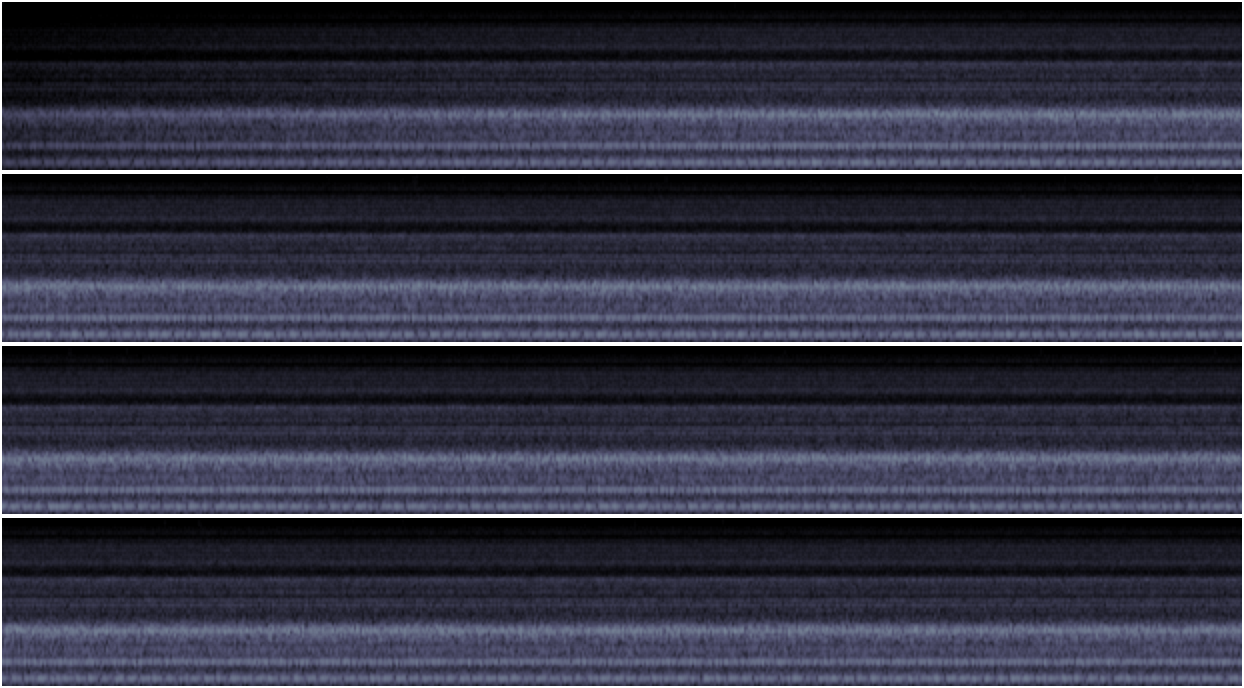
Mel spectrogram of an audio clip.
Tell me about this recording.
This factory is using biogas in aim to produce energy. Gas comes from the biggest dump of Belgium. Recording of a biogas generator, using contact microphone placed on a valve.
